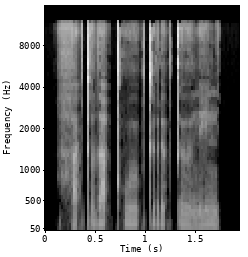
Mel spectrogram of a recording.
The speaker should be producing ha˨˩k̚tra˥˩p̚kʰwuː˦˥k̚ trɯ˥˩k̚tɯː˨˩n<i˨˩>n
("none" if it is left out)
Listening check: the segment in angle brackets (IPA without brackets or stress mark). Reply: i˥˩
